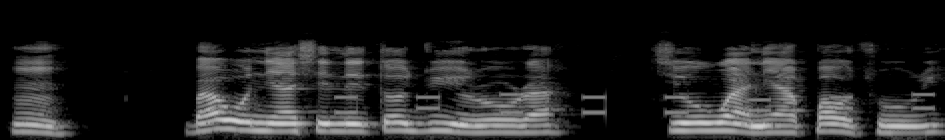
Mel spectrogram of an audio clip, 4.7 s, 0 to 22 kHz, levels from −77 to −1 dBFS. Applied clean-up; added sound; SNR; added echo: neural mask model RNNoise.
